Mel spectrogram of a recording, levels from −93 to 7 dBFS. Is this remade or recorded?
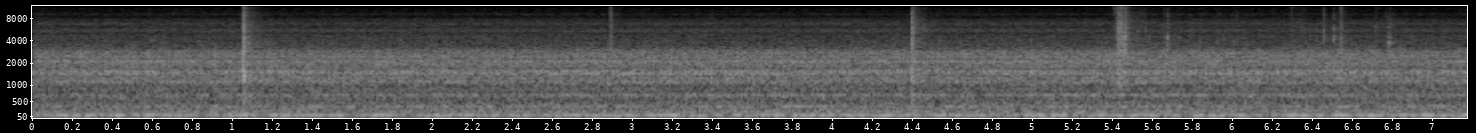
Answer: recorded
